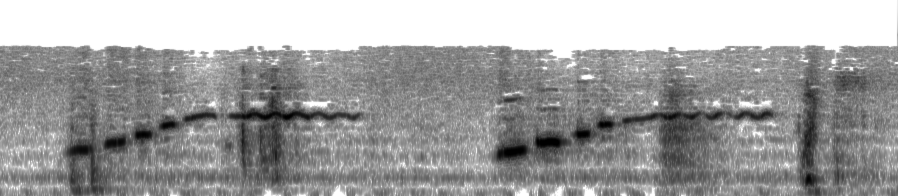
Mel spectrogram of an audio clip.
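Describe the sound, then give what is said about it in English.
Someone whistles a short, rising tune twice, each phrase stepping up in pitch and then holding a wavering high note, with a faint clink near the end. “What's that you're whistling? That? Just a song.”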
